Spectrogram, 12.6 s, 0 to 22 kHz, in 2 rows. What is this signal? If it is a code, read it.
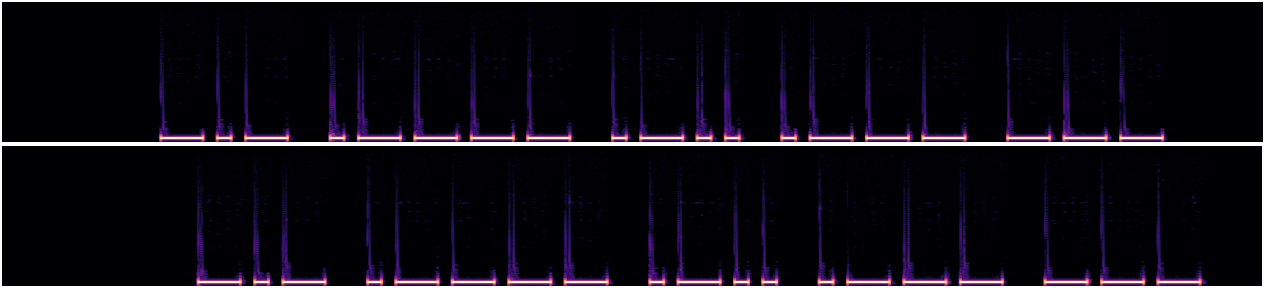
Morse code, heard as a keyed tone, about 17 wpm, 700 Hz. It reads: K1LJO K1LJO
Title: USA Call Signs - 5 Characters - Repeated 2x - 17wpm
